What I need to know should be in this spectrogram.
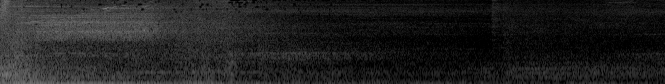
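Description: A triumphant video game fanfare swells and slowly fades away.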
